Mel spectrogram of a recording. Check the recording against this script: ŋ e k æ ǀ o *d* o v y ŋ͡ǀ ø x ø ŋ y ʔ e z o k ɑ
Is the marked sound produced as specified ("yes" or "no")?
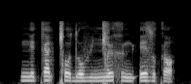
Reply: yes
